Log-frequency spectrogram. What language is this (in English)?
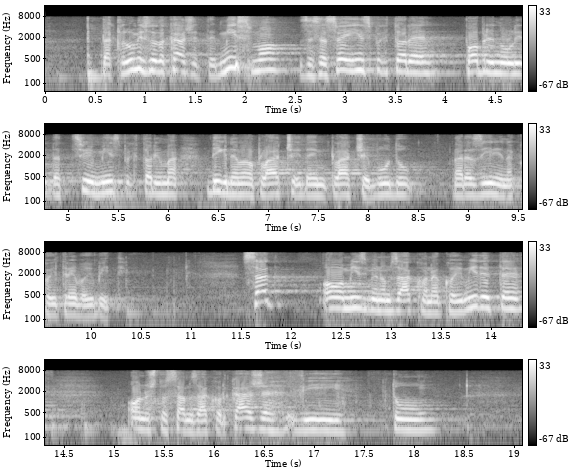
Croatian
